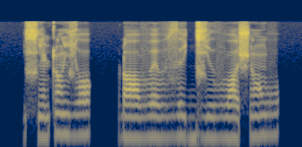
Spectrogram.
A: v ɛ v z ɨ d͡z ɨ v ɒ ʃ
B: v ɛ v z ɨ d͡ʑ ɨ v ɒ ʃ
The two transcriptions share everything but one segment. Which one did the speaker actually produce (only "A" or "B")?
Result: B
